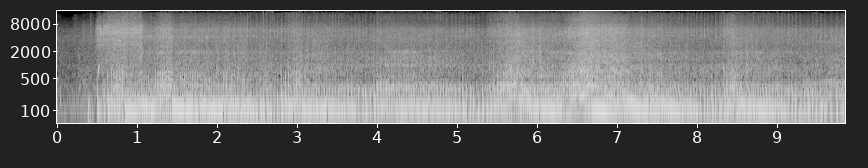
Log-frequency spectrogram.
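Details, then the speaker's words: CD 100cc motorcycle fitted with a 70 silencer, revving: loose, rattly buzz riding on the exhaust beat; the baffle inside the silencer is broken and loose, making the noise, before repair. "अब दोस्तों इसके अंदर एक valve door भी है, और इसके अंदर इसकी अपनी बफल होती है, वो बफल टूटी हुई है और वो आवाज़ कर रही है।"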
